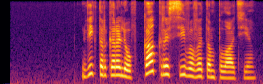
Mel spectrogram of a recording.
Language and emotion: Russian, positive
